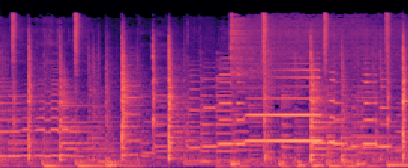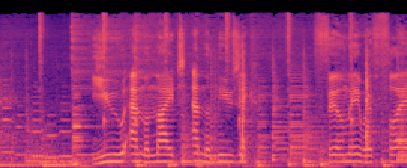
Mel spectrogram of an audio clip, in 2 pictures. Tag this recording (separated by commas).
Jazz, Music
